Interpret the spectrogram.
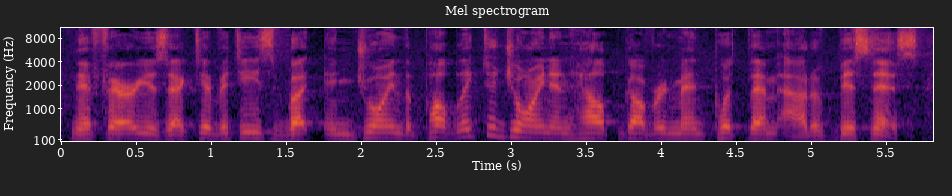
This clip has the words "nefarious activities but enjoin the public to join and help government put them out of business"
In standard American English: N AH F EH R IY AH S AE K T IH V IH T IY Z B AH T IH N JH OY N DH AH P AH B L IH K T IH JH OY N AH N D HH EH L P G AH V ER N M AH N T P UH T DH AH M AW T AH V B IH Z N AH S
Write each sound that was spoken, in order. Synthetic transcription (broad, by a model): N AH F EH R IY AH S AE K T IH V IH T IY Z B AH T IH N JH OY N DH AH P AH B L IH K T IH JH OY N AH N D HH EH L P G AH V ER N M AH N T P UH T DH AH M AW T AH V B IH Z N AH S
